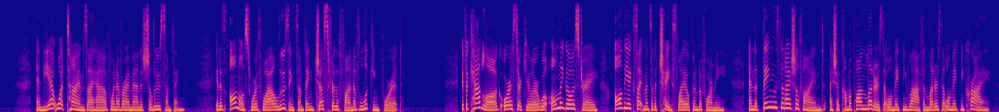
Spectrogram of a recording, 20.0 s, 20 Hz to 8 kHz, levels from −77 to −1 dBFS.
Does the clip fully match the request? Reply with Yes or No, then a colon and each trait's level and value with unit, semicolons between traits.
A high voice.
Yes: high, 210 Hz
